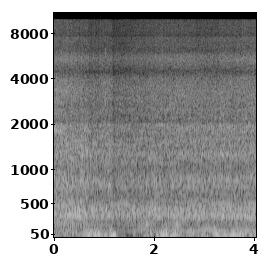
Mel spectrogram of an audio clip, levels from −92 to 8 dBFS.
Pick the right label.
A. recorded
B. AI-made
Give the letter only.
A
